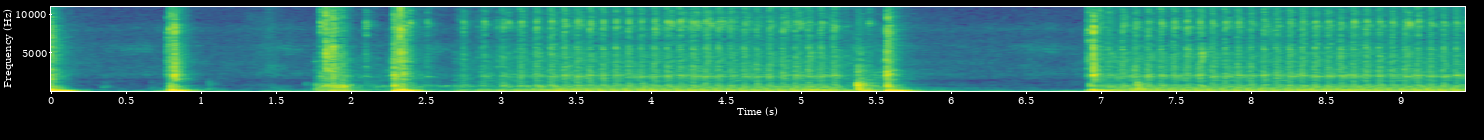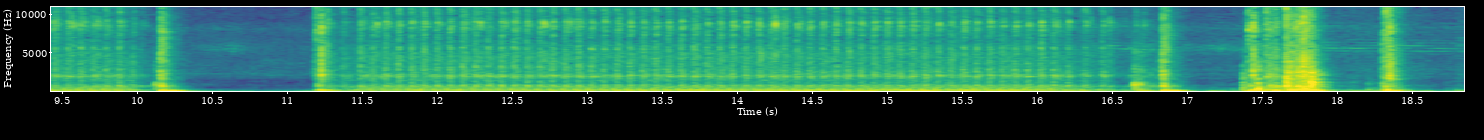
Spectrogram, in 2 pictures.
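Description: Industrial lockstitch sewing machine stitching lace onto cotton fabric in three steady runs of a few seconds each, with short pauses between them. A few sharp clicks and knocks come at the start and near the end.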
